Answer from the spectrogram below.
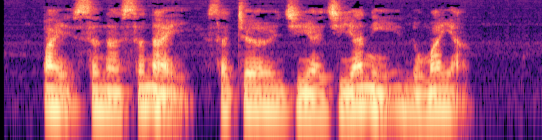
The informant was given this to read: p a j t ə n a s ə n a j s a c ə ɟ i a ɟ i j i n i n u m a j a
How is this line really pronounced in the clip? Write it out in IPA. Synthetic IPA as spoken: p a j s ə n a s ə n a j s a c ə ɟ i a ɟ i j a n i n u m a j a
